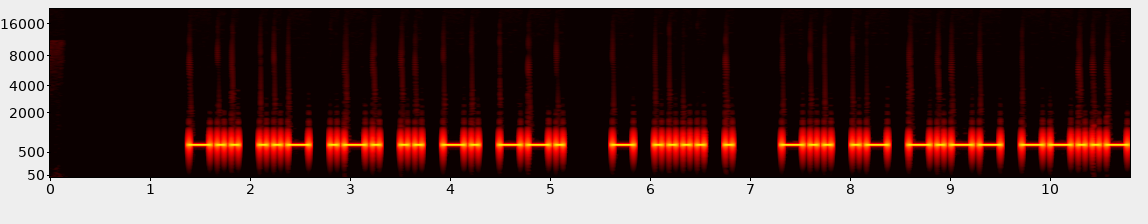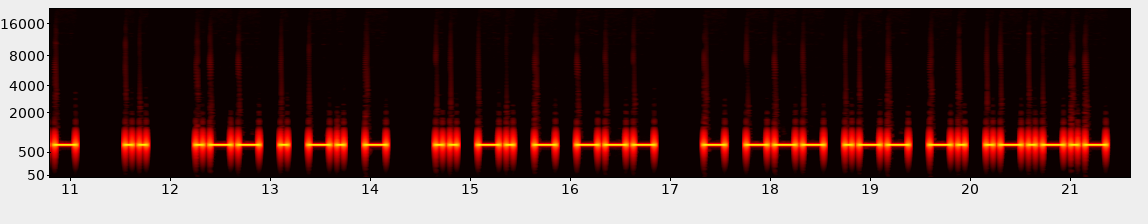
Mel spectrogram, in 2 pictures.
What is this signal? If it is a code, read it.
Morse code, heard as a keyed tone, about 17 wpm, 700 Hz. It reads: DURING THE DAY, I WENT INTO TOWN.
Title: Sentences from Top 1000 Words - Review Part 2 - 17wpm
